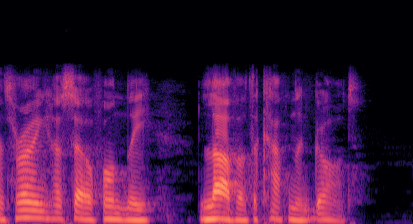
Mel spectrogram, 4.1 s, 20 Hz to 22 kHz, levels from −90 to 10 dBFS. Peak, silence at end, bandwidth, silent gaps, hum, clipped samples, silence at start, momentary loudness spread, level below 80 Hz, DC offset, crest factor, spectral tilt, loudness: -2 dBFS; 0.55 s; 6.6 kHz; none; none; under 0.1%; 0 s; 13 LU; -46 dBFS; under 0.1%; 18 dB; -7.5 dB/octave; -19 LUFS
